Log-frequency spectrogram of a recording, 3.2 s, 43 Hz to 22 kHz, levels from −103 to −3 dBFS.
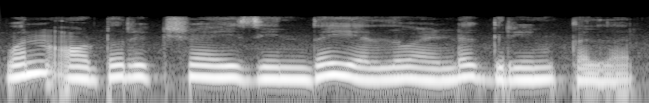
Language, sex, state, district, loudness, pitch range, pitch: English, female, Karnataka, Bangalore, -13 LUFS, 185-215 Hz, 190 Hz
